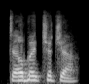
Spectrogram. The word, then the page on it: Turbocharger: Indian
